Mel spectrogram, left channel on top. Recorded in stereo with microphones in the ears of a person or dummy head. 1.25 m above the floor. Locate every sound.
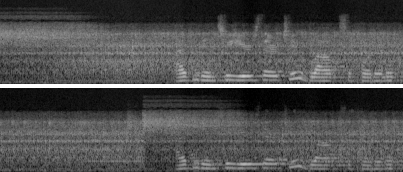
1.8 s a woman speaking: 55° left (ahead or behind), 2.5 m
